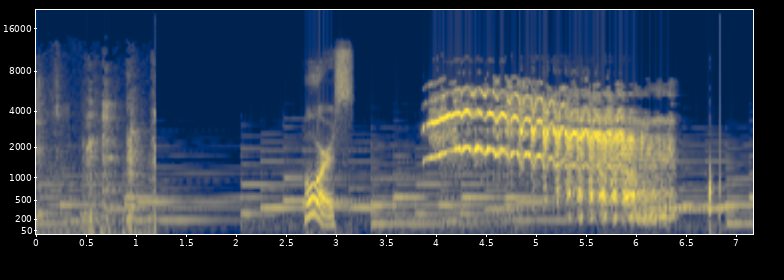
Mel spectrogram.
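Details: Horse giving one long whinny of about two and a half seconds, a shrill, trembling neigh that wavers and slowly falls, preceded by short clattering sounds and a quick sliding squeal, with steady background music tones throughout.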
